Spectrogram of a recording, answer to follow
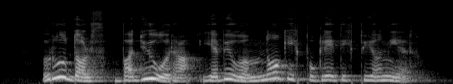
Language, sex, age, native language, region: Slovenian, female, 50-59, Slovenian, Carinthia region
